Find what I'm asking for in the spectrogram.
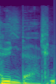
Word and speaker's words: Thunberg: Übrigens, so spricht man sie richtig aus. Thunberg. – Ne? Thunberg.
